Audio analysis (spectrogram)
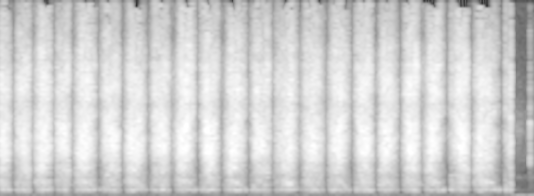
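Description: A gloved hand scrubs the lower side and sole edge of a Gucci Ace white leather sneaker with a wooden-handled bristle brush during restoration. Rapid back-and-forth strokes, about two per second, make a bright, hissy rasping with a faint tonal edge, ending in a brief quiet pause.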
